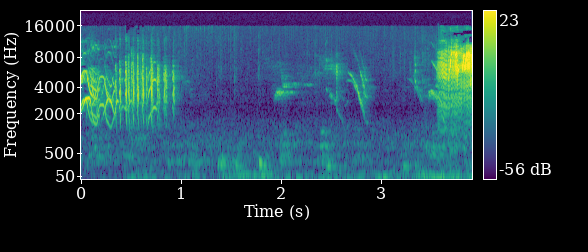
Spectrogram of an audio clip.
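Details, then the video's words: Lovebirds visiting a suburban garden feeder in Pretoria, South Africa: a harsh, wavering squawk opens, then a few thin whistled notes and sliding chirps, and another rasping burst at the end over low rumble. "Lovebirds endlessly"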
